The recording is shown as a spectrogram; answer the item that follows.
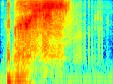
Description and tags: Everybody has to try their hand at making fart noises. Recorded using a Blue Yeti Microphone through Audacity. No-post processing. As can probably be guessed, I made it using my mouth. Sounds like one is squeezing out a long quantity of toothpaste.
